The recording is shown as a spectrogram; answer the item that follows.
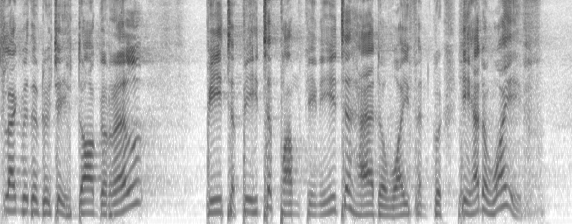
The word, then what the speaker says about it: Peter: Peter, no r, or is silent, or is Peter.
